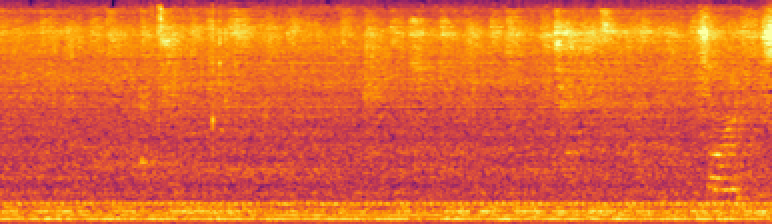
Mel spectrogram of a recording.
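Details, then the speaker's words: Amana front-load washer in diagnostic mode, empty load, spin test at what seems top speed, after the medium-high accelerometer test: steady hum, smooth low drone, no knocking or scraping; normal high-speed spin. "I think that's probably our top speed right there, so I'm not gonna let it run for a long time, so I'm gonna advance to the next test."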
